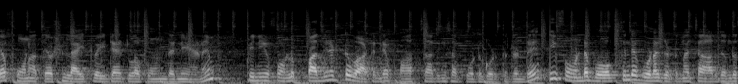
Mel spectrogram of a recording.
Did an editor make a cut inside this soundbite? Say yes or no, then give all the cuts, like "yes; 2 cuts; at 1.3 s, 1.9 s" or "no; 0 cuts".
no; 0 cuts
